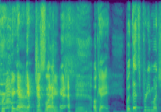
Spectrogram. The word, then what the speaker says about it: Ghislaine: Why would you tell him how it's actually pronounced? Yeah, Ghislaine.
